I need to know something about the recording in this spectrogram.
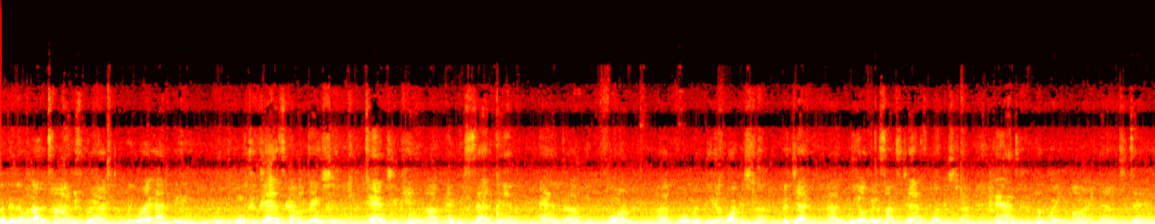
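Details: Adult woman speaking; normal speech.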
